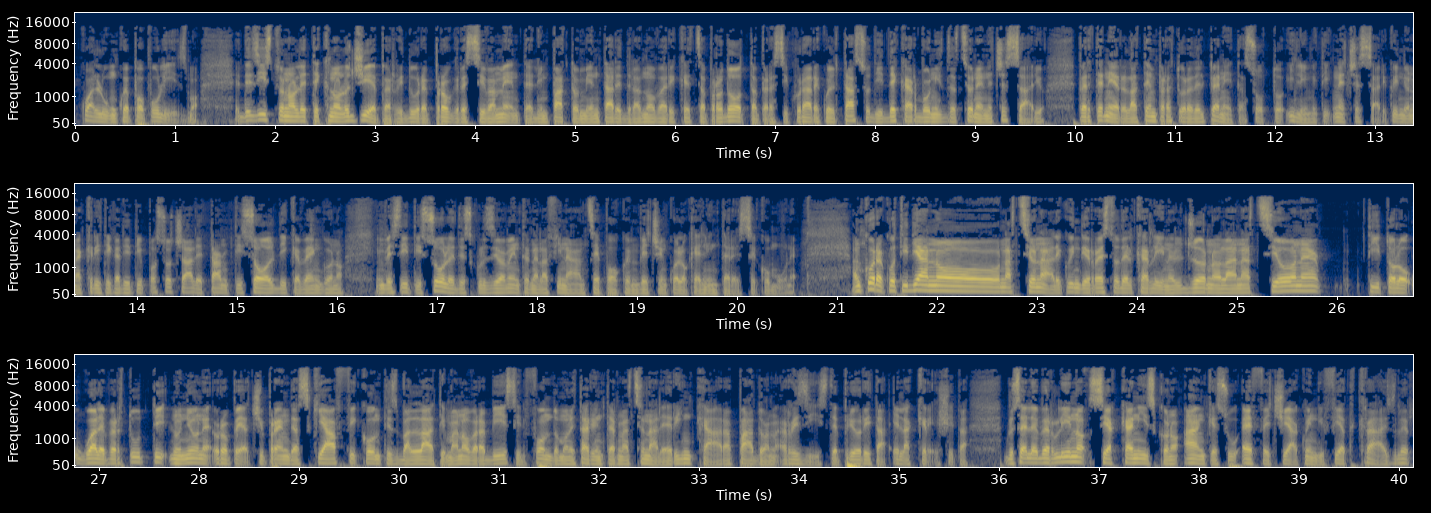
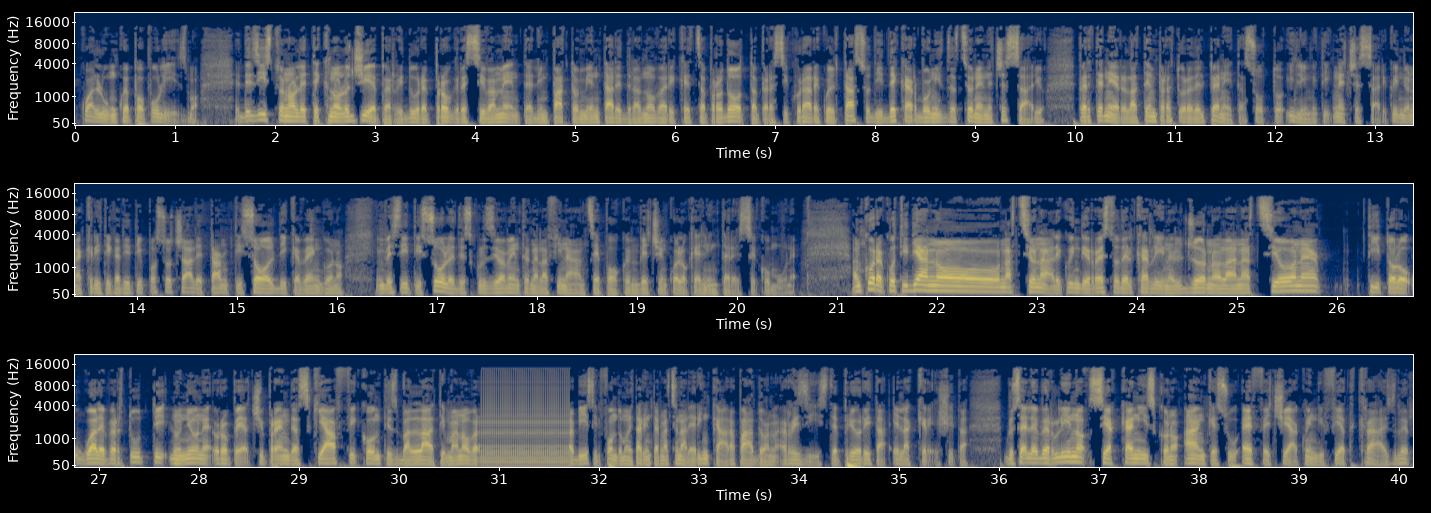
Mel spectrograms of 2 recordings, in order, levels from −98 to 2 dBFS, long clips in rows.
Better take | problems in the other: first | audio freezing; at 31 s for 1 s

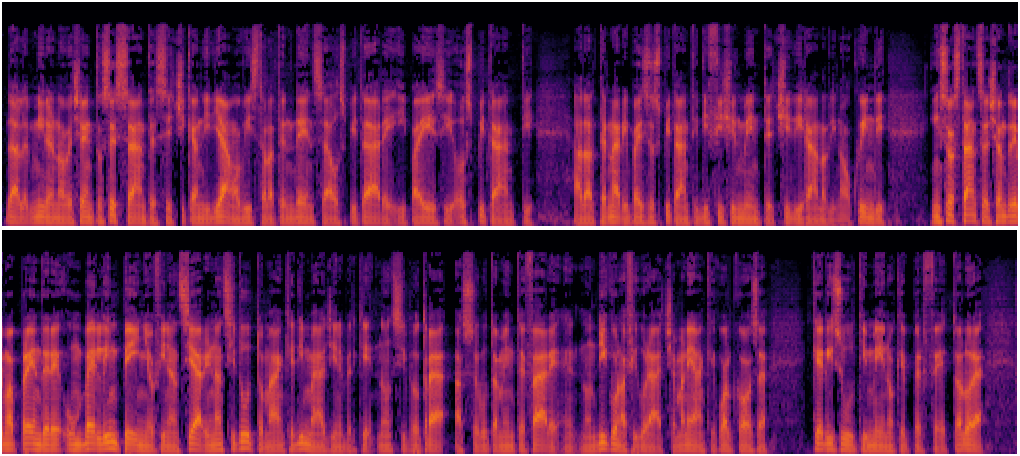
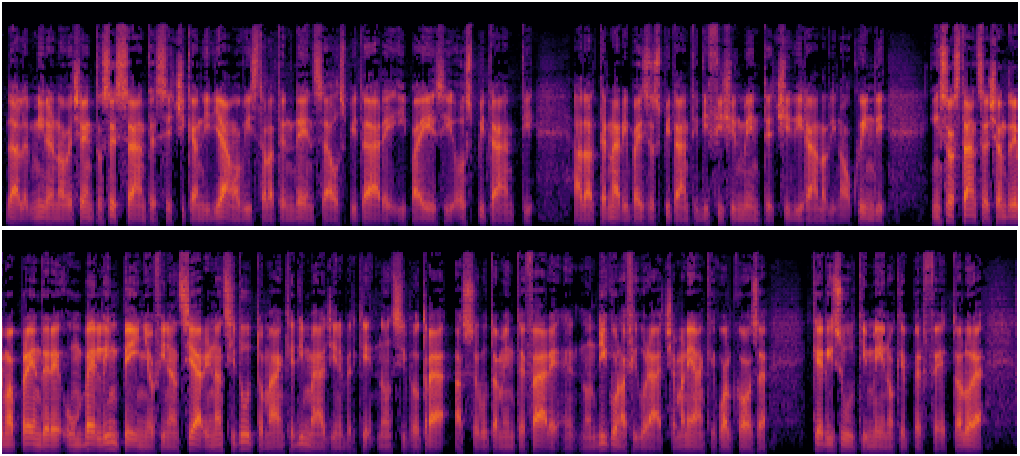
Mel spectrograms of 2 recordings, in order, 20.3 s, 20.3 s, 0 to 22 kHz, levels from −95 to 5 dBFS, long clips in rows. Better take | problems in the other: first | thin; very; fading below 500 Hz

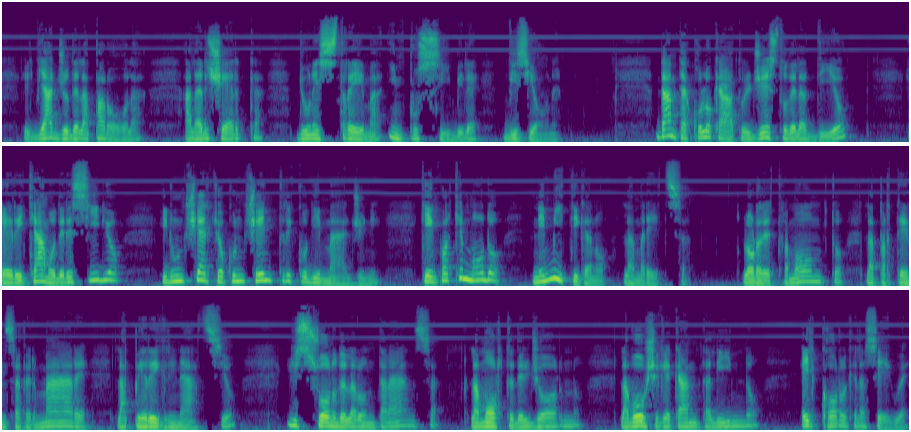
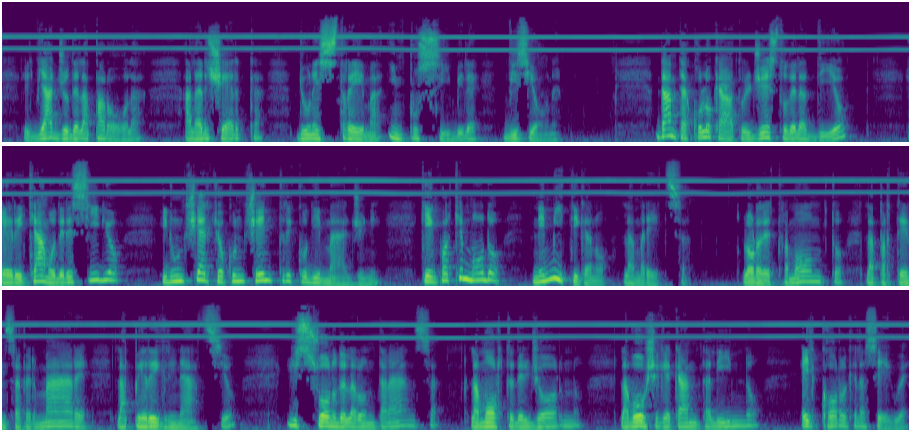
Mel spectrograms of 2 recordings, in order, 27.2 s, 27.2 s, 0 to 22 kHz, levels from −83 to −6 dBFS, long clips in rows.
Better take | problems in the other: first | high-pitched whine; loud; throughout; 8 kHz, 7 dB below the speech; faint in the first

